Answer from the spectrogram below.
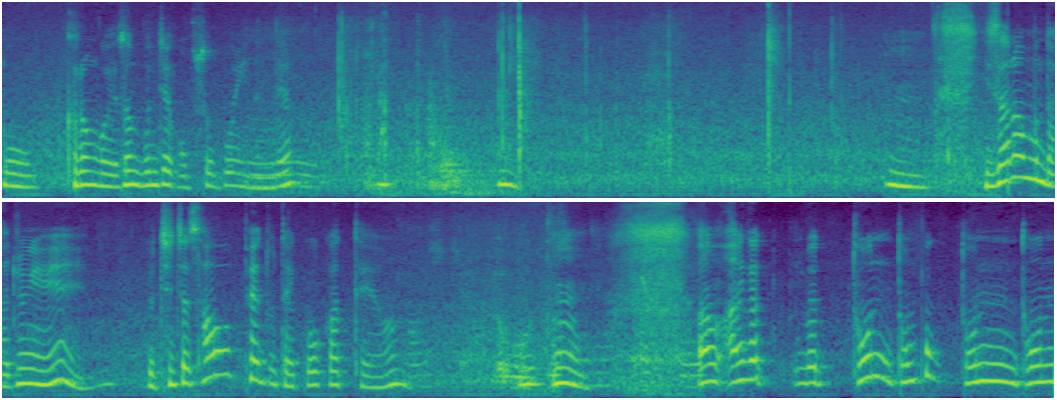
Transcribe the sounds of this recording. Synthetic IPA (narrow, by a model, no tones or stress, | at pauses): mʌ | kɯɾʌnɡʌesʰʌmund͡ʑe̞ɡaʌp̚s͈ʌboinːɯnde̞jo | ɯisʰaɾamɯnːad͡ʑuŋe̞ | mot͡ɕint͡ɕ͈asʰaʌpʰe̞dode̞ɭk͈ʌk͈atʰe̞jo | ɯ | aʔaɲik͈a | mʌtontonpʰok̚tonton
